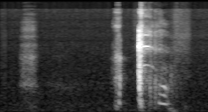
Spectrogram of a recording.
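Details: A short in-breath, then a sharp explosive sneeze with a brief voiced tail; a single sneeze.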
